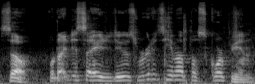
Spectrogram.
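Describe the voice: A man talks at a fast pace. His high pitch makes big swings.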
